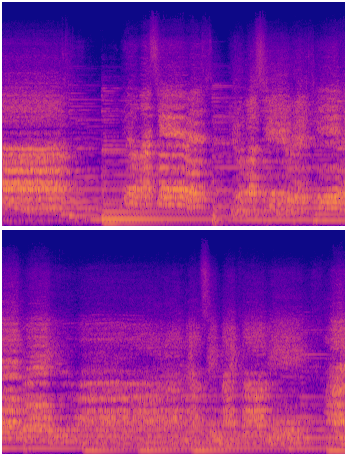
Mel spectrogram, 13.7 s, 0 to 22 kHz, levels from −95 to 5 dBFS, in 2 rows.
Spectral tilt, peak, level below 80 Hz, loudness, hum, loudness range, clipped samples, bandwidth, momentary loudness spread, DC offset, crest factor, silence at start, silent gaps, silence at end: -5.5 dB/octave; -12 dBFS; -46 dBFS; -28 LUFS; none; 5 LU; under 0.1%; 16 kHz; 11 LU; under 0.1%; 16 dB; 0 s; none; 0 s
